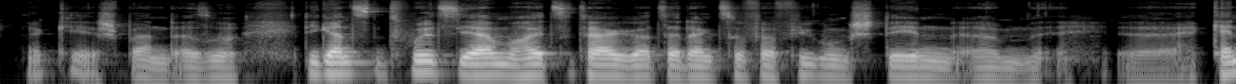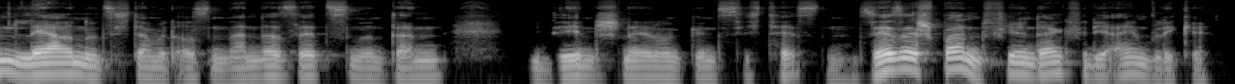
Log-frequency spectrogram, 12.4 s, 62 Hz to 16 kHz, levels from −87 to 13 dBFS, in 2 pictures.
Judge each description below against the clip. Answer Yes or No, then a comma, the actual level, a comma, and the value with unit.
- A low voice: Yes, low, 105 Hz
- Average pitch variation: Yes, average, 4.2 semitones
